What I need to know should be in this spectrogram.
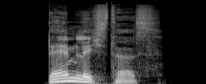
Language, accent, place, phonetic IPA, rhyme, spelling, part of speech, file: German, Germany, Berlin, [ˈdɛːmlɪçstəs], -ɛːmlɪçstəs, dämlichstes, adjective, De-dämlichstes.ogg
- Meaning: strong/mixed nominative/accusative neuter singular superlative degree of dämlich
